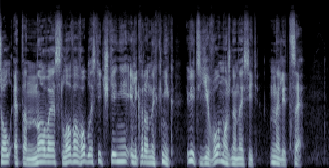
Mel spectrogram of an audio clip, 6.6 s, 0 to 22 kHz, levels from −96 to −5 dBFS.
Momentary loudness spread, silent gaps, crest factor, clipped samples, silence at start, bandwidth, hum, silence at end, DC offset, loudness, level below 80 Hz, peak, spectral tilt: 6 LU; none; 20 dB; under 0.1%; 0 s; 16.5 kHz; none; 0.55 s; under 0.1%; -30 LUFS; -80 dBFS; -12 dBFS; -4 dB/octave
